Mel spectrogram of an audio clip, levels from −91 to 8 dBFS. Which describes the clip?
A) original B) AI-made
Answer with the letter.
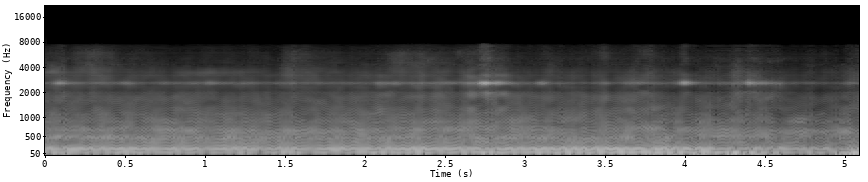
B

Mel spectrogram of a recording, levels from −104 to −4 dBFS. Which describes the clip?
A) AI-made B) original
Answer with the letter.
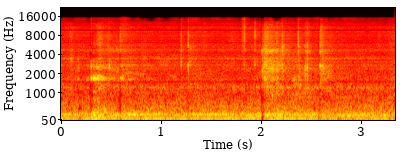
A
